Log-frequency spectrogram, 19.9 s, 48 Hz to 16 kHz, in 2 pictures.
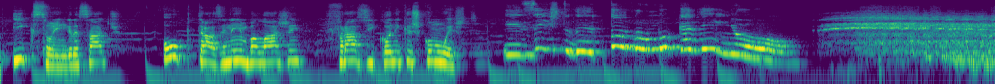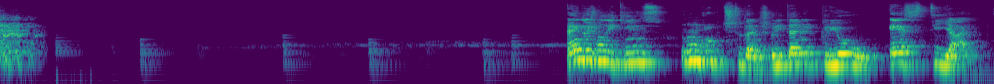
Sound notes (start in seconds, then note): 8.1 neighing sounds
